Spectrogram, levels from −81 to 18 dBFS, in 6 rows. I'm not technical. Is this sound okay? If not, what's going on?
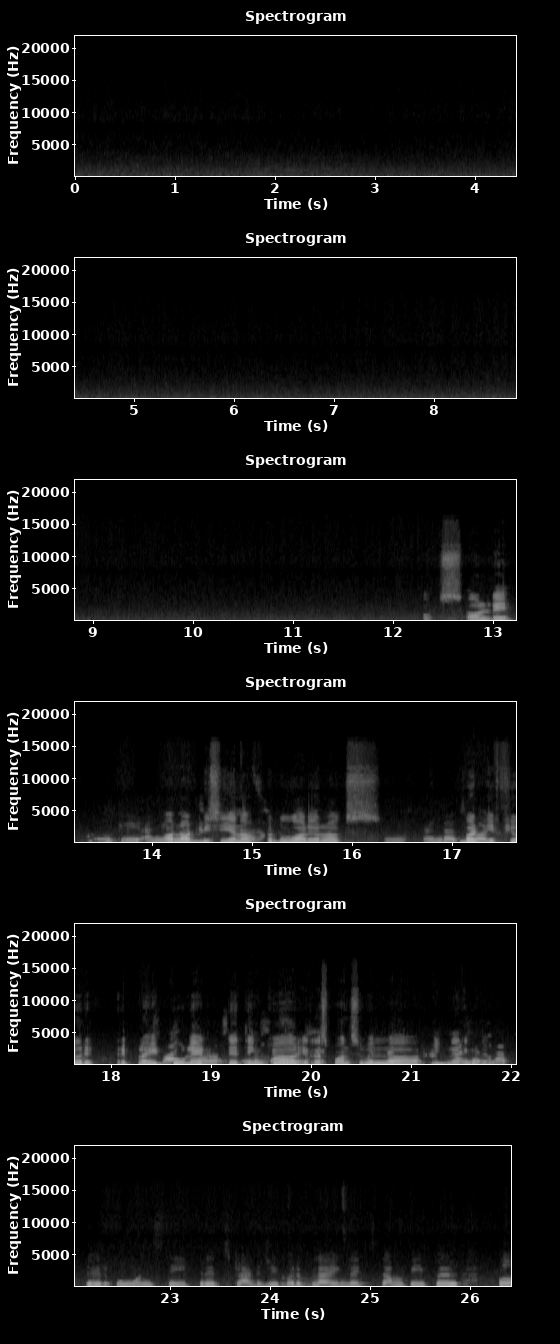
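No. Speech suppressed in double talk at 13.09–13.54, 14.59–16.22 and 18.48–22.18 s: the voice dips or drops out, likely because both sides spoke at once and the echo canceller turned everything down. Echo leak at 14.43–15.15, 17.9–19.99 and 21.76–21.80 s: a faint copy of the voice returns about 0.3 seconds late, likely from a loudspeaker echo the canceller missed.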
